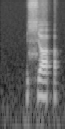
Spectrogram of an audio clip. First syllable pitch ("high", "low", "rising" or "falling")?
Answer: low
